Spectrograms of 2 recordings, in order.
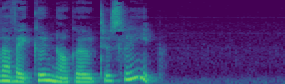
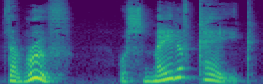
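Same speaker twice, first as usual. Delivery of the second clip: ordinary delivery, nothing marked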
